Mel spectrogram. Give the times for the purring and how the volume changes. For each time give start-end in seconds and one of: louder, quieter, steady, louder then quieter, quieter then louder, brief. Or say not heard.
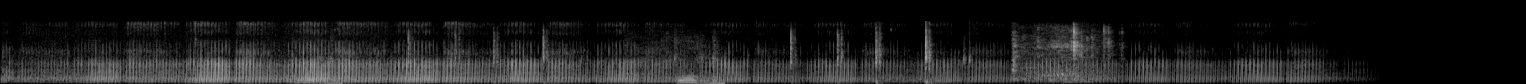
0.0-13.7 quieter.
